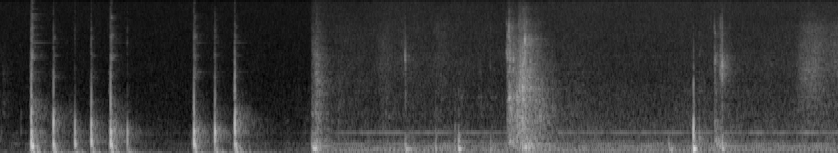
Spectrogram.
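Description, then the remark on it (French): A breathless woman knocks sharply on the wooden door of the top-floor left apartment in a small, shabby two-storey building: a quick run of five, a pause, then three more. A door sound follows, then a steady low hum with scattered thumps and a brief rushing swell. “Apolline, essoufflée, frappe à la porte.”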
